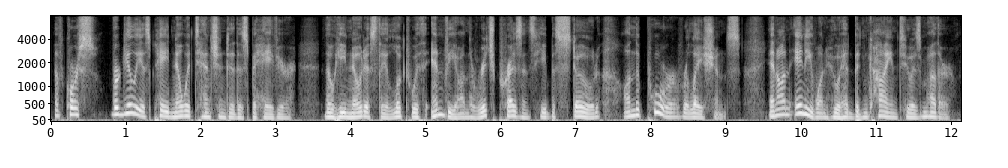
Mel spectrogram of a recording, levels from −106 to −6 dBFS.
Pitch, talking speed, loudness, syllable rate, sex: 130 Hz, 180 wpm, -20 LUFS, 5.3 syllables/s, male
